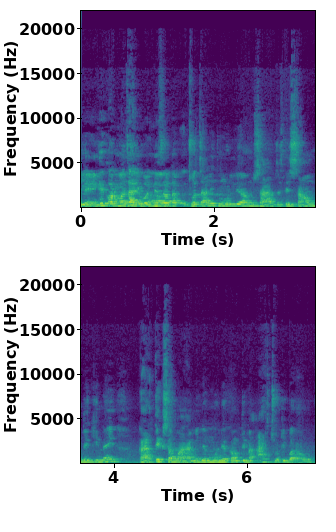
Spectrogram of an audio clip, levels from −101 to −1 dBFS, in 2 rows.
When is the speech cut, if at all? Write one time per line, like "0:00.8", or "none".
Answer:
0:01.6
